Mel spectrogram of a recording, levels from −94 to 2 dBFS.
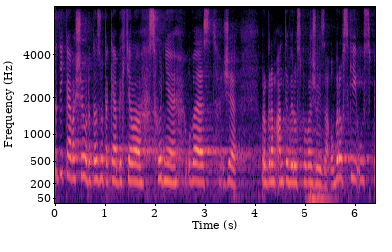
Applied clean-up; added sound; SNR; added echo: none; none; none; none.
